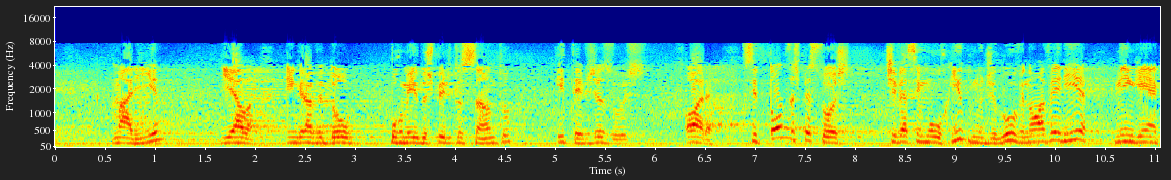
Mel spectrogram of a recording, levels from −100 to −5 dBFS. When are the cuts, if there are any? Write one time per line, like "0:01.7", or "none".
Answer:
0:06.3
